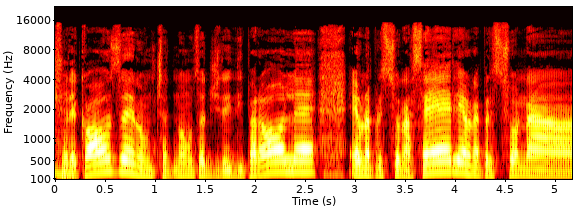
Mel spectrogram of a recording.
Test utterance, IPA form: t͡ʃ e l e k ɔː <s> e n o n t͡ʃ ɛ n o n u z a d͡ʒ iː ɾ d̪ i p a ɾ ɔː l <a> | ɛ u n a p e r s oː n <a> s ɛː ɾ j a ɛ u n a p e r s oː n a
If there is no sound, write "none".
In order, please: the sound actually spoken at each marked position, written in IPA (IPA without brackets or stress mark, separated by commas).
z, e, a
